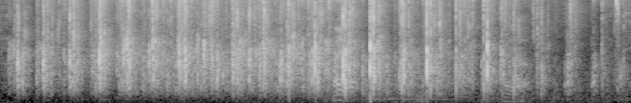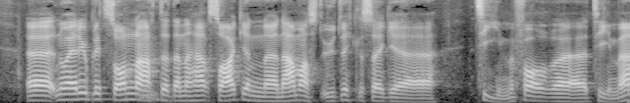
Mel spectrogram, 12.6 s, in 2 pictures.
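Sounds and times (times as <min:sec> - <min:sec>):
audience applause welcoming the mayor of Sandnes as panel guest: 0:00.0 - 0:06.4
speech: 0:03.4 - 0:03.8, 0:06.6 - 0:12.6.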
